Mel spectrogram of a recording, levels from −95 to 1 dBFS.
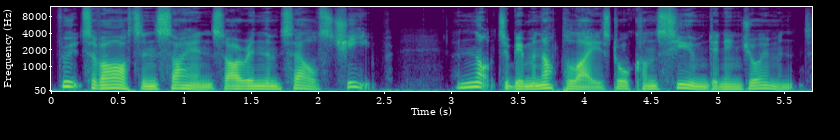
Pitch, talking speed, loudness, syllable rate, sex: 110 Hz, 200 wpm, -20 LUFS, 6.1 syllables/s, male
